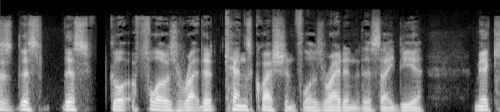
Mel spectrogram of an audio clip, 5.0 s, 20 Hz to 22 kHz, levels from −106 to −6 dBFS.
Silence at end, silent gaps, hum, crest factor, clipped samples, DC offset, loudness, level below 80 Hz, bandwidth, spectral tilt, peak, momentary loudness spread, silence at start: 0 s; 0.98-1.02 s; none; 18 dB; under 0.1%; under 0.1%; -20 LUFS; -46 dBFS; 15 kHz; -5.5 dB/octave; -2 dBFS; 4 LU; 0 s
